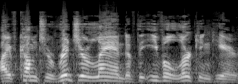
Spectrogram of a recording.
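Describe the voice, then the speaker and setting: Putting on a character voice, a man speaks at a fairly quick pace with a high pitch and ordinary pitch variation. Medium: stage play.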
